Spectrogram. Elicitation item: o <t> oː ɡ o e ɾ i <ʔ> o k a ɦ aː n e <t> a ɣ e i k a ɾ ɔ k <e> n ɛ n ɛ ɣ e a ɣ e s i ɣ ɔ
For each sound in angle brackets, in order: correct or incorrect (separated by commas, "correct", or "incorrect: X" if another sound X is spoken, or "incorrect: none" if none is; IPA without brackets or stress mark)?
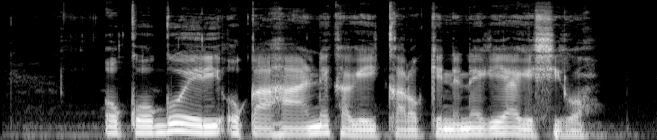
incorrect: k, correct, incorrect: k, correct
